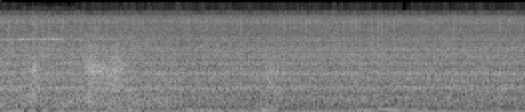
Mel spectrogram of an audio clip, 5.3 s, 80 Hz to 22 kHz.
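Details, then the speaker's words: New Sony PS5 disc edition console: steady low buzzing hum with a faint rattle, from excessive fan vibration; owner suspects the cooling fan, later fix made it dead quiet. "a lot of people have been complaining about sounds noises excessive humming excessive vibrations and i think i may have solved this problem"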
